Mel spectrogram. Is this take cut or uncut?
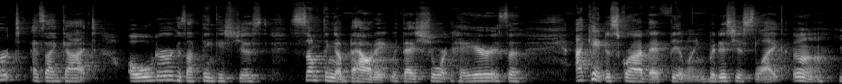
uncut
